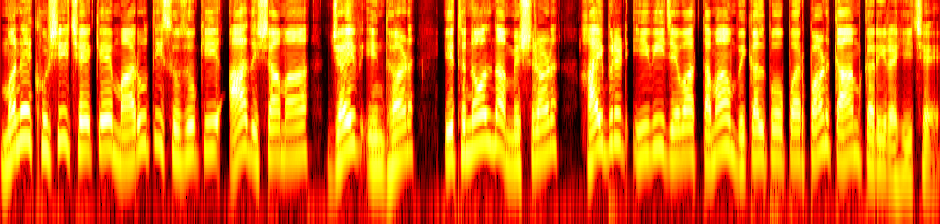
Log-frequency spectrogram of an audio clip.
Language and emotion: Gujarati, neutral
